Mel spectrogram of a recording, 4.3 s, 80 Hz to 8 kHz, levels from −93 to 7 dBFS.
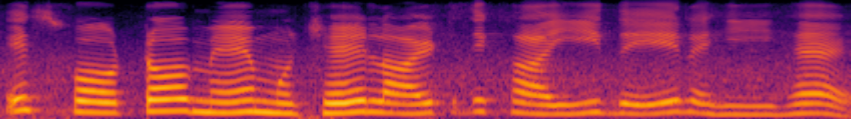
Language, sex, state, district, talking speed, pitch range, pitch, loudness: Hindi, female, Madhya Pradesh, Katni, 125 wpm, 230-265 Hz, 250 Hz, -15 LUFS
